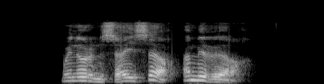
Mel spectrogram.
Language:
Kabyle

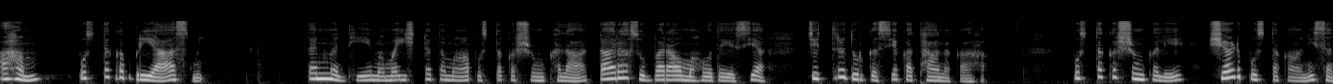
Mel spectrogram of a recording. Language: Sanskrit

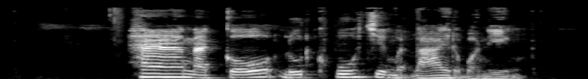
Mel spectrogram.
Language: Khmer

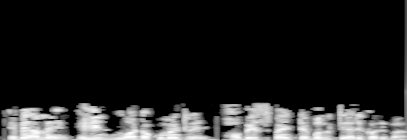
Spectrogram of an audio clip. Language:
Odia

